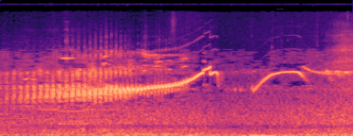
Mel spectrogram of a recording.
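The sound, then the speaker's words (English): An upland sandpiper (Bartramia longicauda) calls: a rapid bubbling trill that rises steadily in pitch and ends in a sharp upward whistle, then a second, shorter rising whistle that slurs downward, all loud with no talking. “It's Bartramia longicauda, the upland sandpiper.”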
